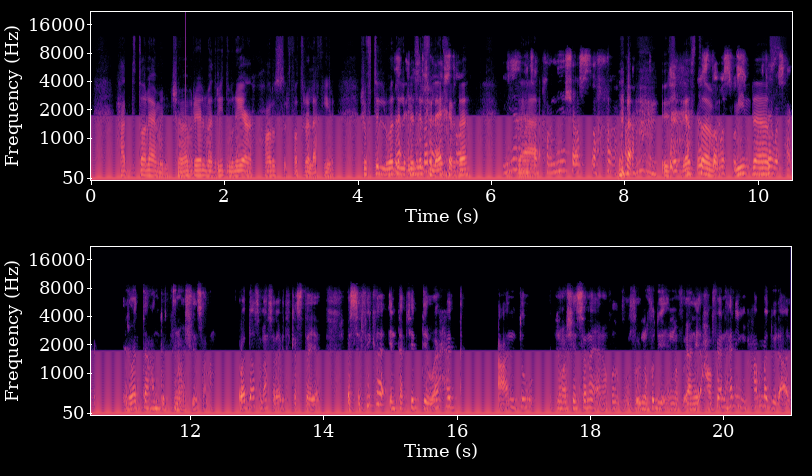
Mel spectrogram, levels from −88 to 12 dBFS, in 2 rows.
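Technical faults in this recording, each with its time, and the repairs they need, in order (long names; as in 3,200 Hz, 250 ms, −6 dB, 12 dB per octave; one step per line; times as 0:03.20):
mains buzz 60 Hz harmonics 28 −26 dBFS
0:01.42: click −5 dBFS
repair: click removal
hum removal 60 Hz, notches 28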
